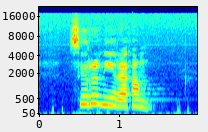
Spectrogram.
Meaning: kidney (an organ in the body that filters the blood, producing urine)
- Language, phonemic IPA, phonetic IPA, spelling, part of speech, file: Tamil, /tʃɪrʊniːɾɐɡɐm/, [sɪrʊniːɾɐɡɐm], சிறுநீரகம், noun, Ta-சிறுநீரகம்.ogg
